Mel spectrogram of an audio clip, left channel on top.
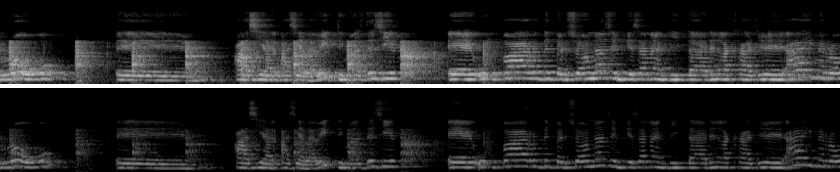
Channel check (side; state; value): right; quieter; 15.1 dB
